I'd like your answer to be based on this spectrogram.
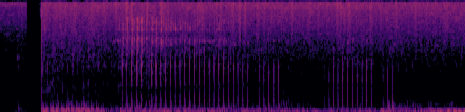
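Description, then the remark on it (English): A fluffy Persian cat purrs steadily, a low rumbling vibration with a rhythmic rise and fall of breaths, continuing after a brief cut at the start. No one speaks. “Kachu, my fluffy Persian cat, is gracing us with his presence while I do so”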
